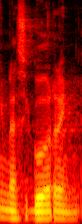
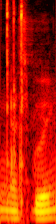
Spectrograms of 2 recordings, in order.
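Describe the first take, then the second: First: The R is pronounced as a clear R. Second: The R is replaced by a glide sound. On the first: The speaker has finally learned the R sound. The speaker calls it right. "Akhirnya bisa" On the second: The speaker cannot yet say the R sound. The speaker calls it wrong. "karena dia cadel dia bilangnya nasi goyeng"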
